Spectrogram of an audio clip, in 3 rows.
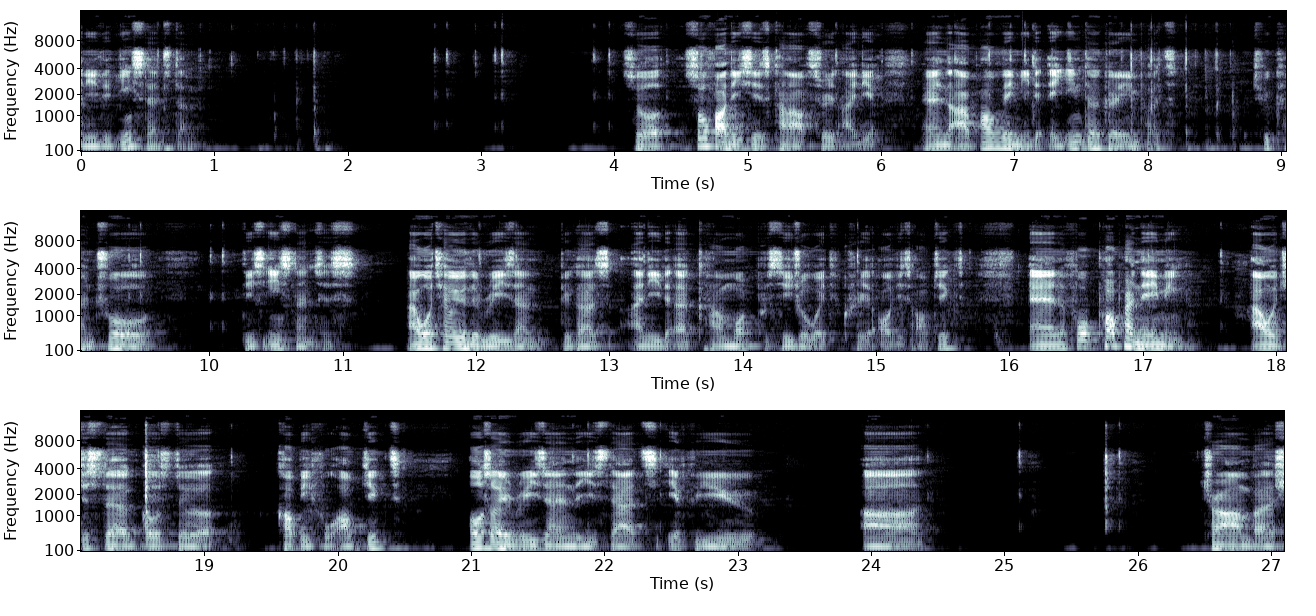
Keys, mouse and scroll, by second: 4.0 click, 4.5 middle click, 4.8-5.3 scroll up 2, 5.3 click, 6.1 middle click, 6.6 click, 7.0 click, 7.4 ctrl+a, 11.1 click, 12.4 click, 13.4 click, 17.1 click, 18.6 click, 19.3 click, 21.9 click, 22.4 click, 24.6 click, 25.9 click.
